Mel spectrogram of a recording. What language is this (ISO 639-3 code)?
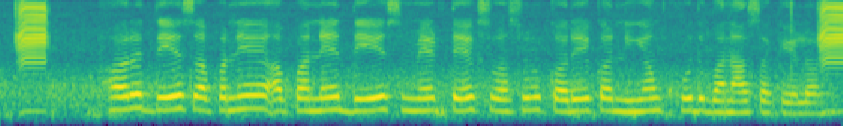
bho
